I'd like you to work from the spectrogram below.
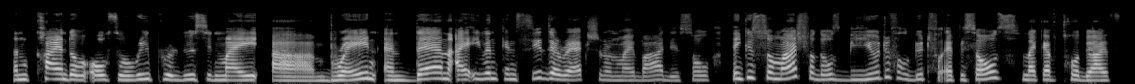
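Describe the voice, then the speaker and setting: A woman speaks in a Ukrainian accent at a fairly high pitch. She keeps a moderate pace with ordinary pitch variation and hardly any pauses. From Ukraine. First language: not English. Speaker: neurodiversity researcher. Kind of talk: podcast interview. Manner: animated; halting.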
